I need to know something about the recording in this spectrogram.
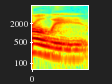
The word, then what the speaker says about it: Olli: charm or Olli tremor Olli rhymes with ravioli that's it he told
